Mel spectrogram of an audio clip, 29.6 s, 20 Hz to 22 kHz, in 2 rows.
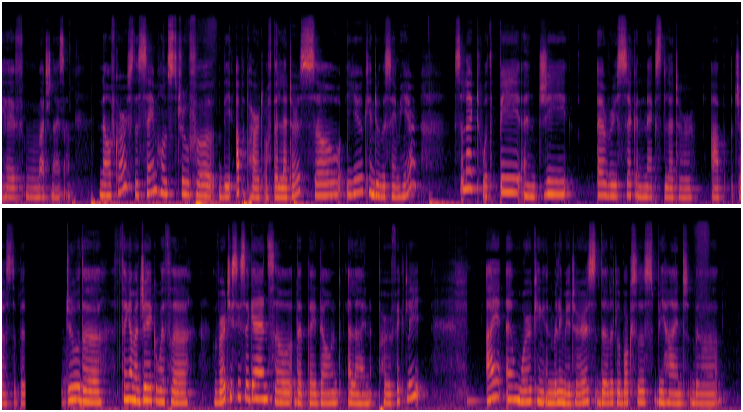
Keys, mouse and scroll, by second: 0.6 b, 1.7 scroll up 6, 2.0 scroll down 4, 2.3 middle click, 3.1 KP_1, 4.1 alt+a, 4.7 b, 6.4 g, 10.3 shift+middle click, 10.7 Tab, 11.1 middle click, 12.8 alt+a, 13.6 alt+z, 14.2 n, 14.5 b, 15.9 g, 18.0 shift+middle click, 18.4 middle click, 18.7 Tab, 19.6 alt+z, 19.9 middle click, 21.2 shift+middle click, 21.9 right click, 22.2 Tab, 22.7 middle click, 23.7 alt+z, 24.1 alt+a, 25.0 b, 26.5 g, 28.3 shift+middle click, 28.8 Tab, 29.1 right click, 29.4 Tab.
